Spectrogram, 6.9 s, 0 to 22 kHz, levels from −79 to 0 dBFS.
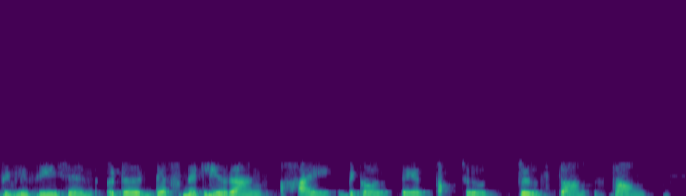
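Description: Speech carried over a G.729 codec path, heard as the 8 kbit/s G.729A variant, with the codec damage plainly audible throughout. Nothing above 4 kHz comes through, so sibilants are dull and clipped off. Because the decoder rebuilds each 10 ms frame from a vocal tract filter, a pitch predictor and a handful of pulses, the voice has a rough, slightly synthetic grain. VoIP packet loss concealed by the speech codec interrupts the audio three times. At 0.92 to 0.97 s roughly 30 ms is missing, and at 3.82 to 3.90 s roughly 40 ms. In both gaps the decoder keeps extending the last pitch and filter at falling gain, so the voice smears into a short buzzy tone or coloured noise. At 6.00 to 6.07 s about 70 ms is lost in scattered bursts over 80 ms, the longest run about 50 ms. After each gap the speech stays weak or distorted for a while, because the decoder's predictors have to rebuild their state from the damaged frames.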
